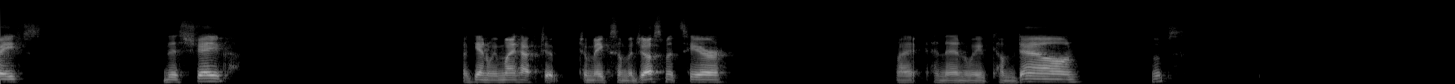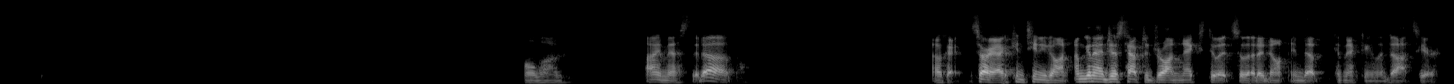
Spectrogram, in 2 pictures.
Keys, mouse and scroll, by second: 0.0 click, 4.2 click, 7.5 click, 10.4 click, 15.3 click, 16.0 click, 17.5 click, 19.5 ctrl+z, 20.3 ctrl+z, 22.5 ctrl+z, 23.9 click, 27.8 click.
